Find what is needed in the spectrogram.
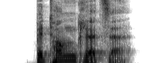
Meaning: nominative/accusative/genitive plural of Betonklotz
- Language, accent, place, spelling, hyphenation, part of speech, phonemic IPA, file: German, Germany, Berlin, Betonklötze, Be‧ton‧klöt‧ze, noun, /beˈtɔŋˌklœt͡sə/, De-Betonklötze.ogg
